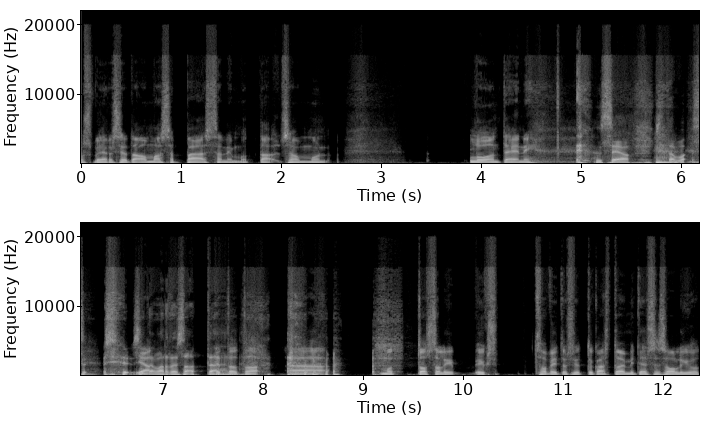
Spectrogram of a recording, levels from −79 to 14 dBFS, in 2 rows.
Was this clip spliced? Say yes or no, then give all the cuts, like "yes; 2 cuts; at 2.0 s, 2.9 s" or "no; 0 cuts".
no; 0 cuts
